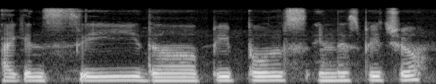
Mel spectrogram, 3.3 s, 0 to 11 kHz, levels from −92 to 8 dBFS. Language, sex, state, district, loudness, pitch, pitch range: English, male, Nagaland, Dimapur, -12 LUFS, 150 Hz, 145-155 Hz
